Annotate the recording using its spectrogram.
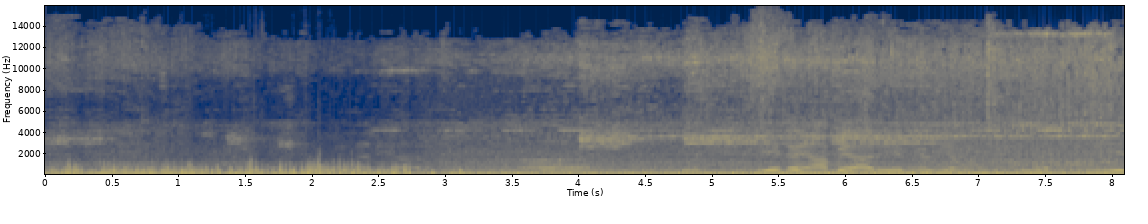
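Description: Motorcycle engine running and wind noise as the bike rides slowly and pulls up, with indistinct voices in the middle.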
